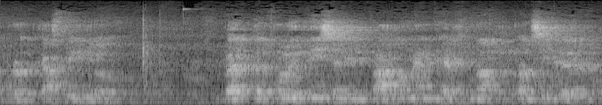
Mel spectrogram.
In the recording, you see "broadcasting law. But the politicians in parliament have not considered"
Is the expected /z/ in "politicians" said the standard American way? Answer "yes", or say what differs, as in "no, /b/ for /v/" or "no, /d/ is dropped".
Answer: no, /z/ is dropped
